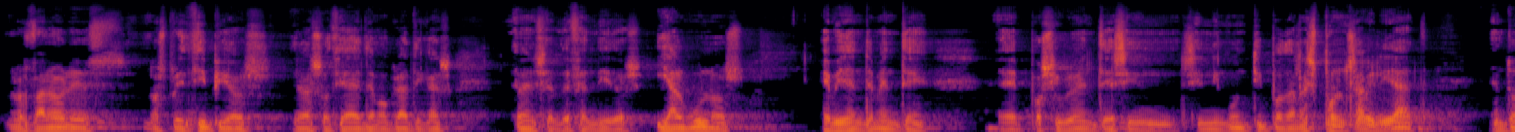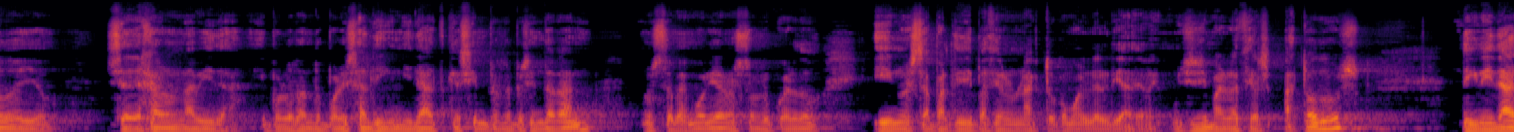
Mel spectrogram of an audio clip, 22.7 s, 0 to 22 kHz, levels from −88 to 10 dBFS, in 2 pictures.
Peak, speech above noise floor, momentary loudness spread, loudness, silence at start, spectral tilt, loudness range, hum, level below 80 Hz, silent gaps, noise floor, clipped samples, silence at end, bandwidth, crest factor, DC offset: -6 dBFS; 23 dB; 11 LU; -27 LUFS; 0.05 s; -4 dB/octave; 2 LU; none; -40 dBFS; none; -51 dBFS; under 0.1%; 0 s; 18.5 kHz; 22 dB; under 0.1%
